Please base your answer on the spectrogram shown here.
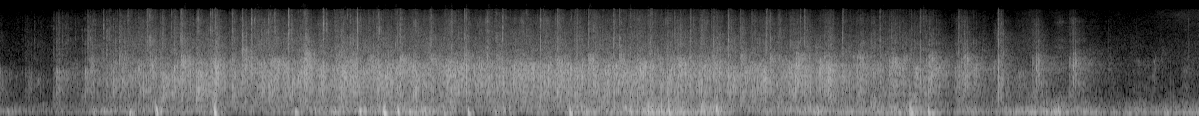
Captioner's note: applause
